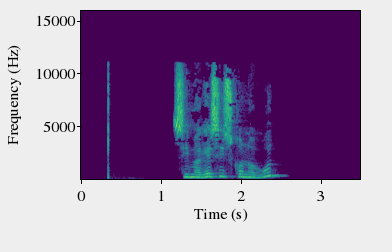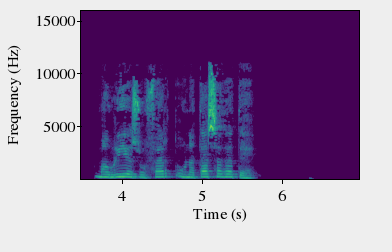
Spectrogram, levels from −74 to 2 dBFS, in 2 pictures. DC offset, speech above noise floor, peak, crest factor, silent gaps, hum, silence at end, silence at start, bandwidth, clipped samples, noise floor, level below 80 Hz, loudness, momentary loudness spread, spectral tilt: under 0.1%; 65 dB; 0 dBFS; 24 dB; none; none; 1.35 s; 0.35 s; 11.5 kHz; under 0.1%; -86 dBFS; -68 dBFS; -19 LUFS; 16 LU; -0.5 dB/octave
